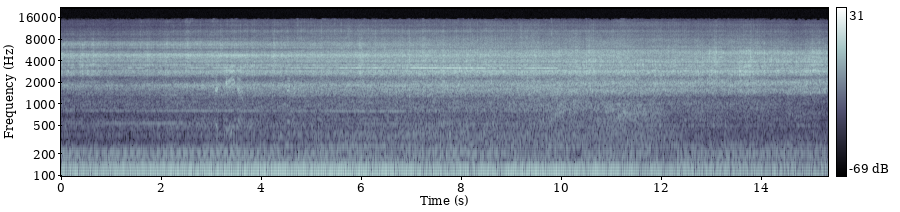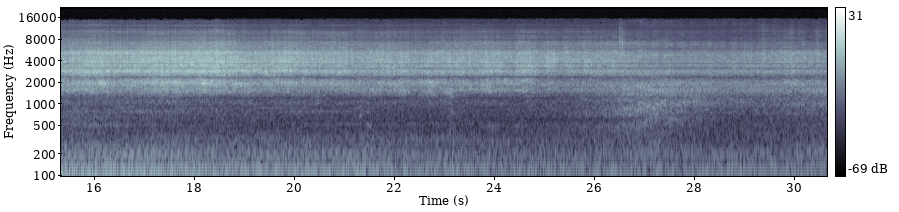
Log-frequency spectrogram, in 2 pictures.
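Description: BNSF freight train passing close by: the low, steady drone of its diesel locomotives is loudest in the first several seconds and fades as they move off, leaving the continuous rolling noise of covered hopper cars' wheels on the rails, which slowly dies down toward the end.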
